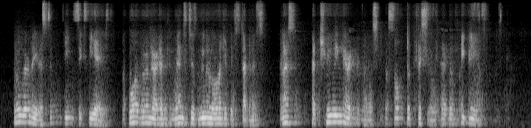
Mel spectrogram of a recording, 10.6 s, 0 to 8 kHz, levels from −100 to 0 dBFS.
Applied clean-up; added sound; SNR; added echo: neural mask model DeepFilterNet 3.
